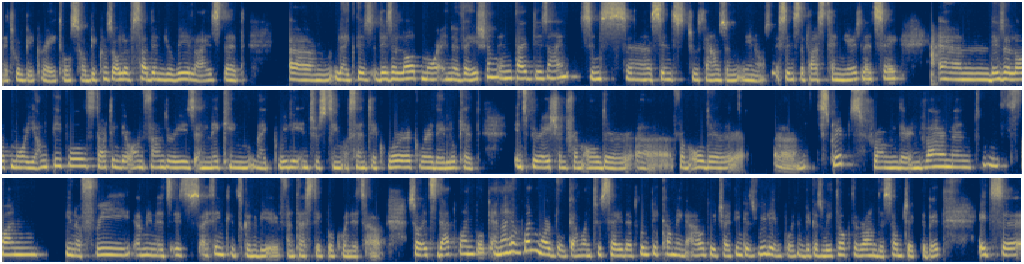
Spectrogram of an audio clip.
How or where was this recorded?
video call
